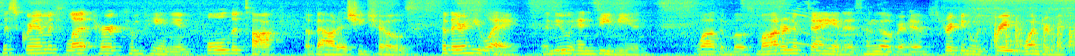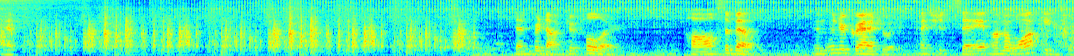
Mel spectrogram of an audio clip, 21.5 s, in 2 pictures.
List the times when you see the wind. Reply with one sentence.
The wind can be heard from 0.0 to 21.4 s.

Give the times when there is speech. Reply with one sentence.
The speech can be heard from 0.0 to 10.9 s and from 15.9 to 21.4 s.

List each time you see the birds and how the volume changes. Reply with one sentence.
The birds can't be heard in this clip.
